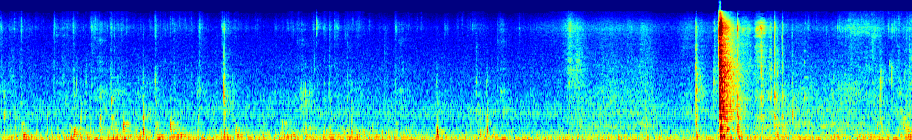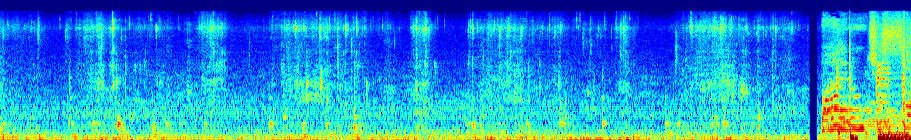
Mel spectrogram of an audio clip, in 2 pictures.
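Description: Faint handling of food in a glass mixing bowl: chicken pieces dropped in among the shredded salad, with soft rustles and small clicks and one sharp knock about seven seconds in. Music starts just before the end.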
